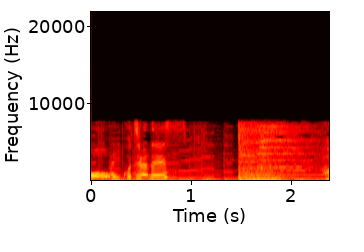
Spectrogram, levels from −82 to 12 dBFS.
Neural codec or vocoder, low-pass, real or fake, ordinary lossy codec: none; none; real; none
